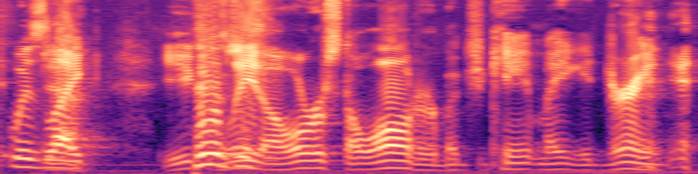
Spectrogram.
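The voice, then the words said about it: Deep voice, slight Southern accent. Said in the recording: “with the accent and everything ... he has a little southern accent ... and kind of a deep voice.”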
